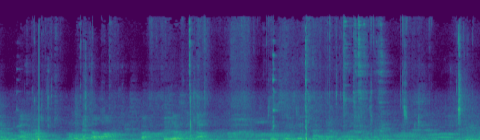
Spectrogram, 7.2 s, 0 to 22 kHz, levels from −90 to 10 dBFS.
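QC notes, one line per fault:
0.59 s and 4.60 s, invalid numbers at full scale: each point is a single hard bang far louder than the surrounding audio. A calculation returned infinite or invalid values, which were forced to the largest positive or negative value. The output was pinned at one extreme value for one processing block, about 5.8 ms at 0.59 s, which fits a 256-sample buffer, and about 1.45 ms at 4.60 s, which fits a 64-sample buffer. Both blocks are too short to hear as separate start and end pops, so each lands as one sharp bang.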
